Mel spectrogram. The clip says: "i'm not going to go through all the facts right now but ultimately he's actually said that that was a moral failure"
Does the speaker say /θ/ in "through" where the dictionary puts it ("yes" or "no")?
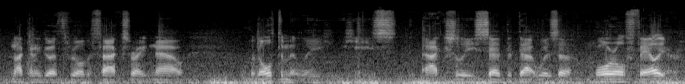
yes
